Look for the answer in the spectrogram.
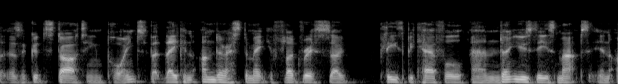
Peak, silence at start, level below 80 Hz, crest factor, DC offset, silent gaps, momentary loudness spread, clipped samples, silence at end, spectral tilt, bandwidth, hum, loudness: -6 dBFS; 0 s; -50 dBFS; 18 dB; under 0.1%; none; 8 LU; under 0.1%; 0.05 s; -4.5 dB/octave; 8.2 kHz; none; -23 LUFS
